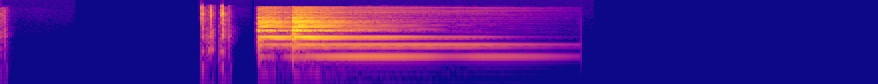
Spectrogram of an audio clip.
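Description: Subscribe-button sound effect: mouse clicks, a quick double click about a second in, then a bright bell ding that rings out and fades over about a second and a half.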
